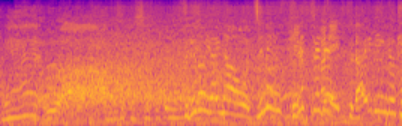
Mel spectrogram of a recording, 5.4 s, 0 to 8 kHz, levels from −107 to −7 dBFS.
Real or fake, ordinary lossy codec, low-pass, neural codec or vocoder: real; Opus, 16 kbps; 7.2 kHz; none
